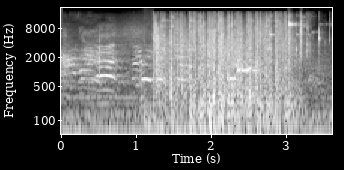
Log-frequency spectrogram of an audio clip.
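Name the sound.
gunshots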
